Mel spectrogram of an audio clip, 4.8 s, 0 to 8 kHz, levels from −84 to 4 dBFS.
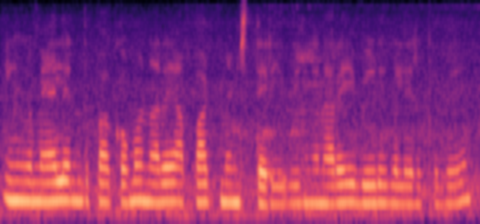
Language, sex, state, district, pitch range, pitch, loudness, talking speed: Tamil, female, Tamil Nadu, Kanyakumari, 195-215 Hz, 205 Hz, -15 LUFS, 135 wpm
